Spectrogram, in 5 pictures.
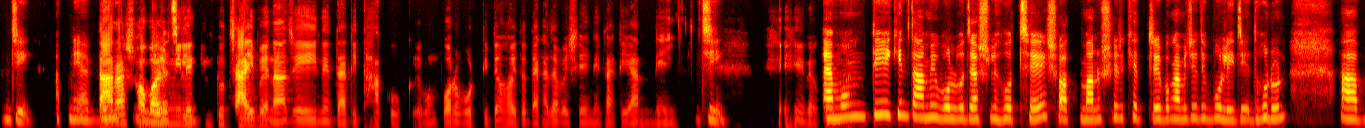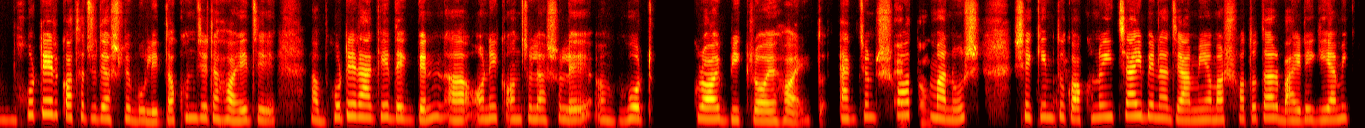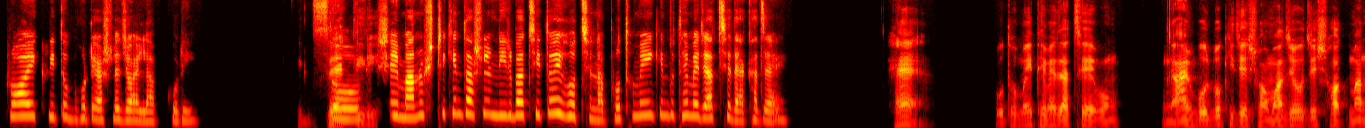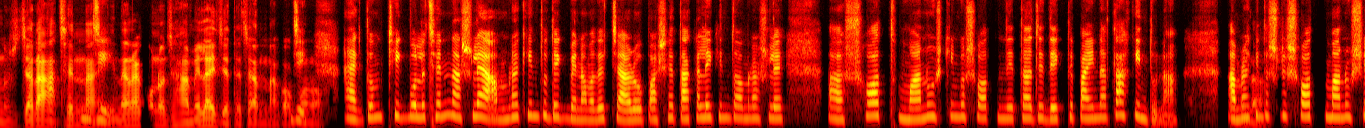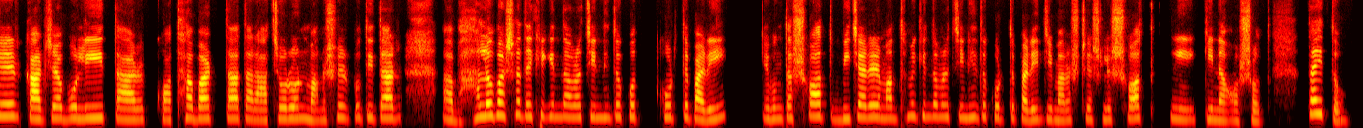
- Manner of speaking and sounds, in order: laughing while speaking: "এইরকম"
- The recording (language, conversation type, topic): Bengali, unstructured, রাজনীতিতে সৎ নেতৃত্বের গুরুত্ব কেমন?
- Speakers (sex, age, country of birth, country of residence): female, 25-29, Bangladesh, Bangladesh; male, 25-29, Bangladesh, Bangladesh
